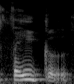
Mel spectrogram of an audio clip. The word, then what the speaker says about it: vehicle: It's not vehicle. H is silent, it's vehicle.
